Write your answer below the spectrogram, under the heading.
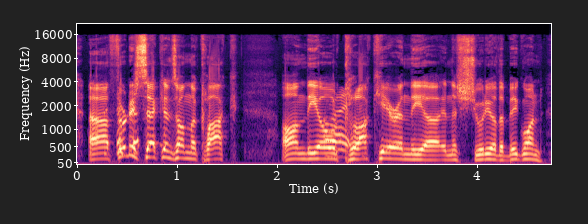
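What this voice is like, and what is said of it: Put-on Irish accent. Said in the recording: “I'm going to do it in this accent because I like it. I really like the Irish accent... I'm doing it even in an Irish accent... It's Irish.”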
